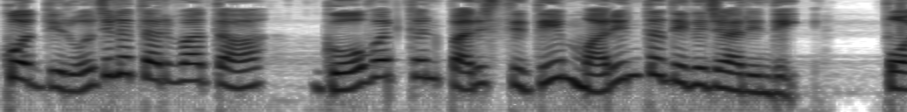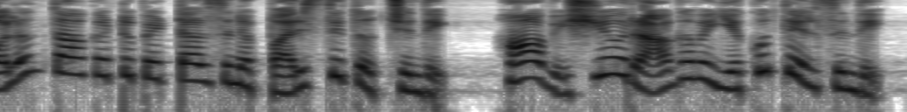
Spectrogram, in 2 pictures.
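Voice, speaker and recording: A woman reads a scripted moral tale as storyteller. Her voice is very high with animated pitch movement. The recording is dry and close. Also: normal speed, dry recording.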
